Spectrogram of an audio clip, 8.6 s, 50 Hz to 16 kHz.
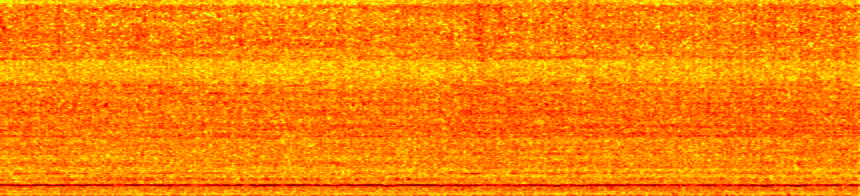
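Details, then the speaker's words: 1966 Pontiac GTO V8 with rebuilt Carter Competition carburetor, idle mixture screws tuned for highest vacuum: steady even idle with RPM rising as mixture finds best point; vacuum reaches stable 15 inHg, about 1.5 higher. "now I'm going to just slowly try to touch these to see if I can get a high vacuum reading did you hear the RPM come up right there that's what you want"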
